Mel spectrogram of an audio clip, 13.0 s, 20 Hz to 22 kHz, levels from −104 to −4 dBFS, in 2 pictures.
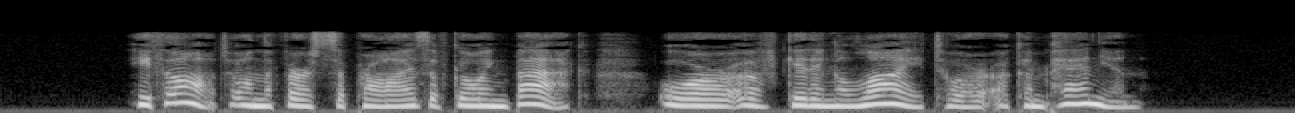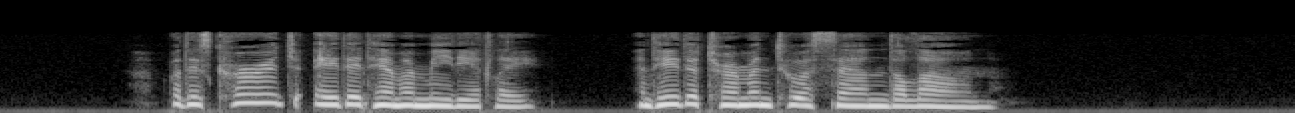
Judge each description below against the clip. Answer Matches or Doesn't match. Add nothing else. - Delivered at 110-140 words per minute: Matches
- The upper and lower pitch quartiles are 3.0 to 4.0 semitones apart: Matches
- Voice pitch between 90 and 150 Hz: Doesn't match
